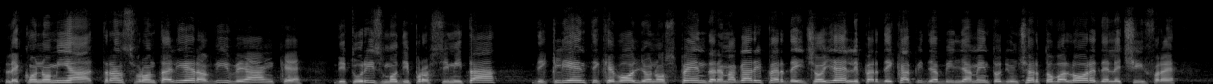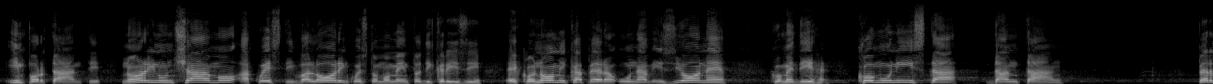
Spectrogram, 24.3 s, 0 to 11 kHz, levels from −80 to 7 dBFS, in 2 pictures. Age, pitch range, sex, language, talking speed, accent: 30-49, 185-220 Hz, male, Italian, 120 wpm, native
